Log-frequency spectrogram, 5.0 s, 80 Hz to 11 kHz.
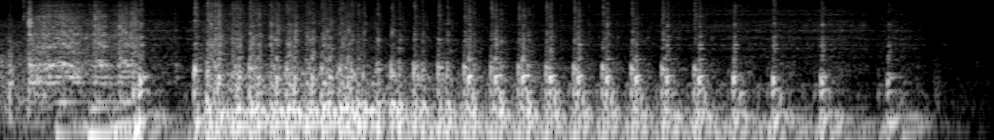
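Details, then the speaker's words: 4WD Daytona whose engine sat outside a year under a poor cover, now on a temporary wiring setup. Short crank, then it catches and fires in quick regular pulses before shutting down; it sounds better the more it runs. "okay one more all right that's starting to sound a little bit better the more you run it"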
